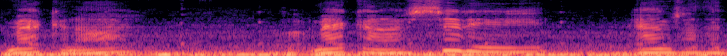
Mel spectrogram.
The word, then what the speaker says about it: Mackinac: mackinawa is spelled with a c but it's pronounced Mackinac Ana City ends with a W on the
